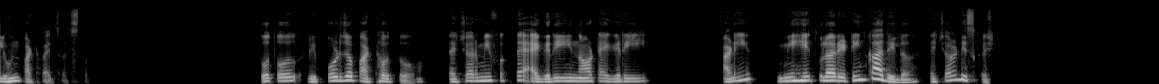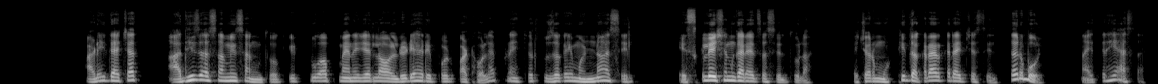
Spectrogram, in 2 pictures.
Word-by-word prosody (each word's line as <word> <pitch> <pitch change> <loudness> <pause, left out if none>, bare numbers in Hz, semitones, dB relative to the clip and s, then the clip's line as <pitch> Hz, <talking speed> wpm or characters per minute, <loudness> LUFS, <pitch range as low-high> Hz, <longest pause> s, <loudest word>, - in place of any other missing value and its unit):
लिहून 140 +4 +2
पाठवायचा - - -10
असतो. - - -15 1.7
हो 145 - +1
तो 160 +2 -1 0.2
रिपोर्ट 165 +9 0
जो 190 0 +4
पाठवतो, 125 - -3 0.3
त्याच्यावर 150 +6 -3
मी 175 +1 +2
फक्त 175 +4 -8
ॲग्री, 135 +4 +2
नॉट 145 0 0
ॲग्री 140 -1 -2 0.9
आणि 175 - +1 0.3
मी 150 +4 0
हे 180 - +6
तुला 180 -1 +6
रेटिंग 195 +5 +2
का 250 -2 +8
दिलं? 110 - 0 0.2
याच्यावर 175 - -3
डिस्कशन. 190 - -3 2.5
आणि 140 +9 0
त्याच्यात 180 +3 +3 0.4
आधीचं 195 - +4
असं 180 -1 -1
आम्ही 170 0 +4
सांगतो, 115 -8 -2
की 115 +6 -9
टू 135 +4 -8
अप 160 - -1
मॅनेजरला 155 0 +2
ऑलरेडी 140 +2 +3
हा 165 - +3
रिपोर्ट 135 -2 -3
पाठवला 115 +4 -4
आहे. 170 - -8
पण - - -8
ह्याच्यावर 150 +1 -6
तुझं 145 +1 0
काही 165 +2 -2
म्हणणं 135 +3 +2
असेल, 160 -6 -4 0.5
एस्केलेशन 190 - +6
करायचं 150 -6 +3
असेल 110 -4 -7
तुला, 90 -4 -8
ह्याच्यावर 105 - -7
मोठी 125 +8 -1
तक्रार 180 +3 +4
करायची 145 -6 -1
असेल, 85 -6 -12
तर - - +4
बोल - - +3 0.4
नाहीतर 110 +11 -8
हे 200 - -1
असं 125 -8 -6
आहे. - - -25
150 Hz, 155 wpm, -25 LUFS, 130-170 Hz, 2.5 s, का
